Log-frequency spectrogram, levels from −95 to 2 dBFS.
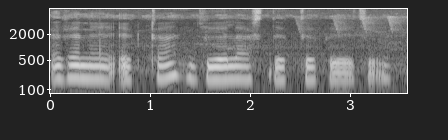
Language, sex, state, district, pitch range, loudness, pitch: Bengali, female, Assam, Hailakandi, 170-185 Hz, -20 LUFS, 180 Hz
